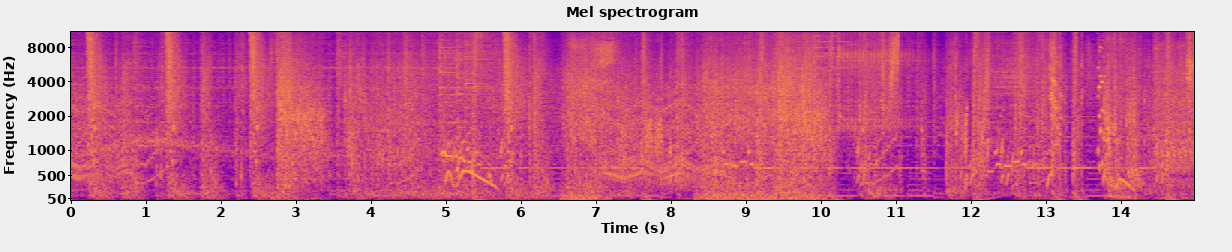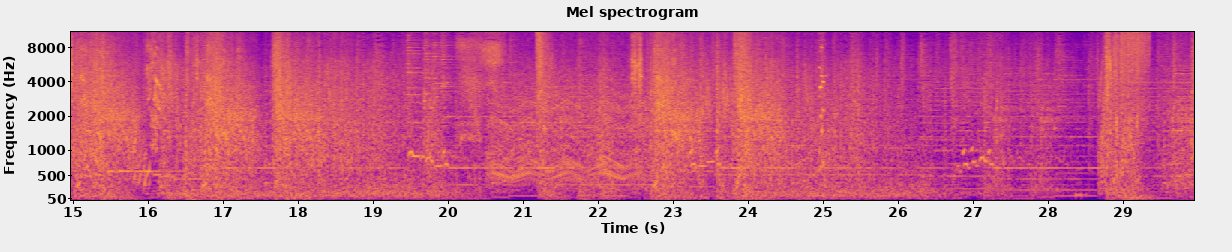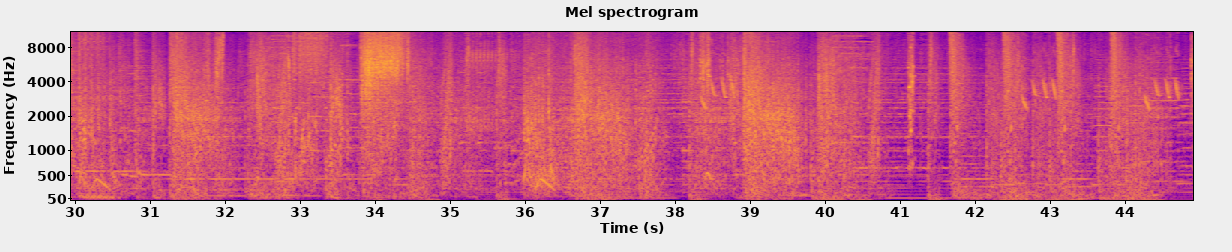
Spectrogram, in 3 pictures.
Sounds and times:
Music: 0.0s - 44.9s.

